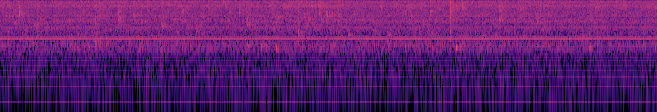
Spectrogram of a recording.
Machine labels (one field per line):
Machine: pump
